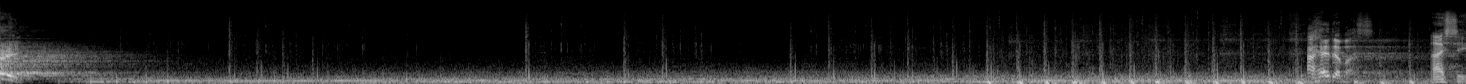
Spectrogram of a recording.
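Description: Boots crunch on gravel.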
